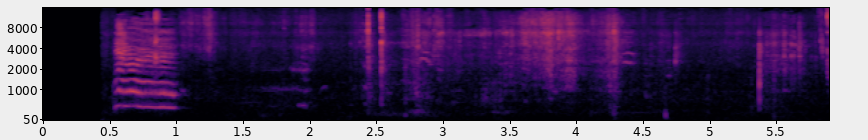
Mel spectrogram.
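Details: Juvenile female Indian peafowl: one loud, harmonic, nasal call lasting about half a second, followed by quieter scattered rustles, clicks and handling noises.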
